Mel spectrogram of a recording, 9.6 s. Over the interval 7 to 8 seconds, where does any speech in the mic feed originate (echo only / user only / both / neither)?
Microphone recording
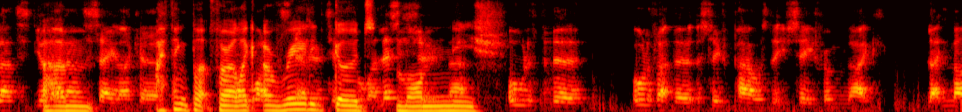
echo only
